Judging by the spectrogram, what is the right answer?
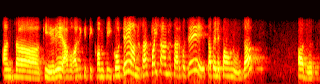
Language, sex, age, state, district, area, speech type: Nepali, female, 45-60, West Bengal, Darjeeling, rural, conversation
